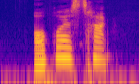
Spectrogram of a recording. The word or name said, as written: oprørstrang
